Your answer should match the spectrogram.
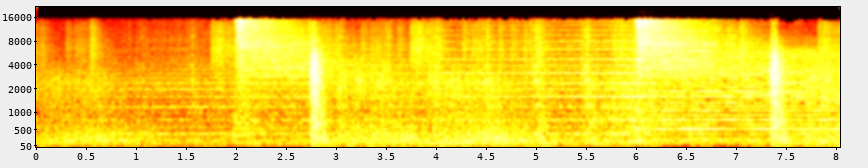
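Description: Gunfire from an ambush on an American artillery observation battalion in the Ardennes, December 1944: a dense, continuous roar of shooting with sharp cracking reports standing out near the start and end.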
